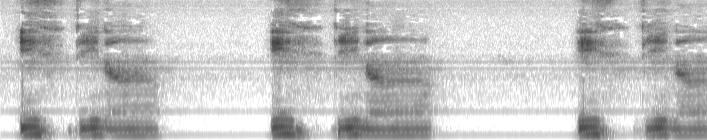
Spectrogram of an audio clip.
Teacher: تو یہاں پر نون کے اوپر زبر ہے تو نون کو لمبا کریں گے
